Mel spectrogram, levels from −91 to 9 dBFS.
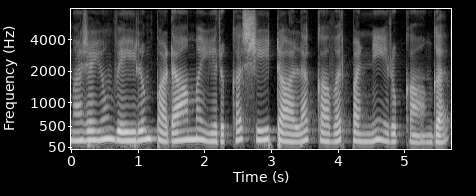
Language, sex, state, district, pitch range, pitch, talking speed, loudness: Tamil, female, Tamil Nadu, Nilgiris, 170-205 Hz, 190 Hz, 85 wpm, -16 LUFS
